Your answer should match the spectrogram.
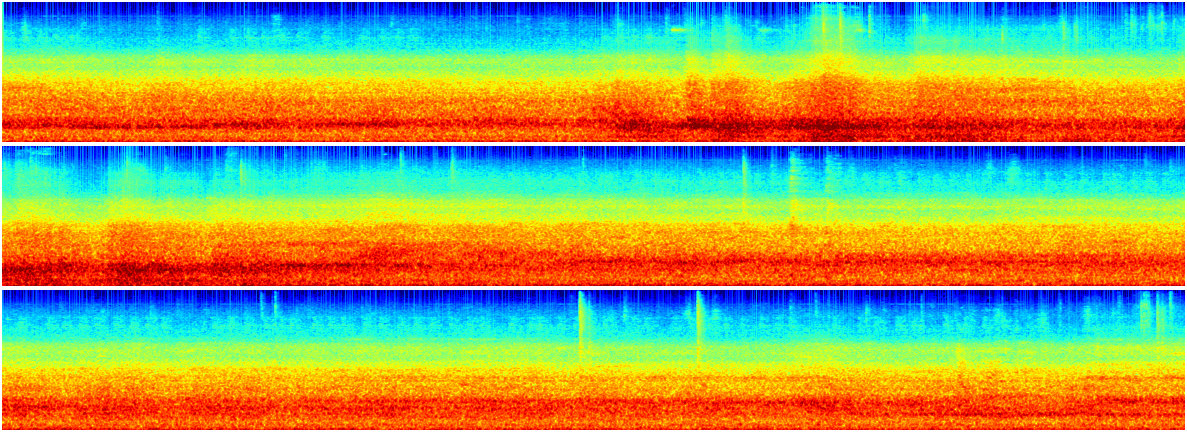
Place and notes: Songshan-Xindian Line, Taipei City - In the subway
